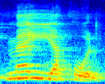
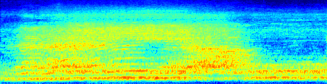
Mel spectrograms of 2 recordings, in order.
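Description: First: "من يقول" said with no nasal hum on the nun; without ghunna. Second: "من يقول" with a long humming nasal nun; with long ghunna. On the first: Teacher showing the students a wrong reading of "من يقول" without nasalisation. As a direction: clip the nun of "من" short, no nasal resonance. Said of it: "ما جبتيش الغنة". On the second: Teacher demonstrating the correct nasal ghunna on "من يقول" to students. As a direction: hold the nasal hum of "من" slowly into "يقول". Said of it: "سمع الصوت ده بتاع الغنة". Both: Shown as a demonstration.

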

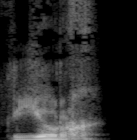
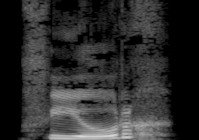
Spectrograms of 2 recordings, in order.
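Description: First: Short, stern monster syllable; sharp creature retort. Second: High, rising pitiful chirp; plaintive creature query. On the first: Parent monster correcting its little one, sharp retort. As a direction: state it abruptly as a monster. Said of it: "резко заявил тот". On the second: Little monster checking an order, plaintive questioning squeak. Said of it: "жалобно уточнил Жгутик". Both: A narrator's reading.

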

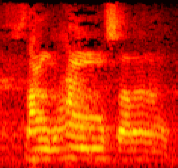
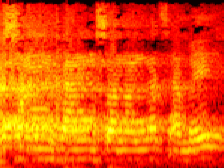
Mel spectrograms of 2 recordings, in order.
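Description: First: "Sang Khăn" as sang-ga-hang, g and h blended; slow, softening "Sang Khăn Sa Năng" with aspirated gh; correct Pali. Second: "Sang Khăn" with a plain kh or k sound; everyday reading. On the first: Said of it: "đọc theo đúng Pali". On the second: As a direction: say "Khăn" as one simple syllable. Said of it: "Mà đọc nha". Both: Shown as a demonstration.

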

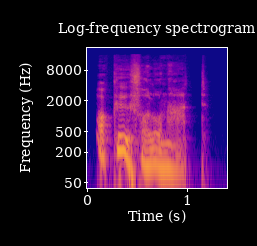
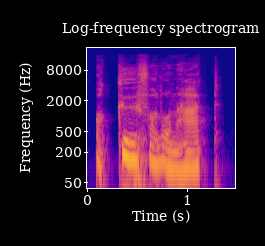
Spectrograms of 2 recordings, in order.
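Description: First: Said in the usual way. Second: Higher, louder astonished echo; shocked disbelief. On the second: A narrator's reading. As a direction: repeat it back, stunned he climbed the wall. Mother repeats in shocked disbelief. (döbbent, hitetlenkedő visszakérdezés)

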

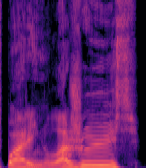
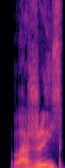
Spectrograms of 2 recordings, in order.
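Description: First: Loud, slow, desperate yell; frantic yell. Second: Yelling. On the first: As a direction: scream the warning, dragged out. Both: A narrator's reading. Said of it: "истошно заорал он".

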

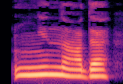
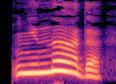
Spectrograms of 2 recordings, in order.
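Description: First: Small, choked plea; a mildly stifled protest; stifled babble. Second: High, loud wail; wailing plea. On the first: Frightened girl to the men examining her, faintly choked. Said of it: "пролепетала задушенно". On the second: Girl begs as the hunt is ordered, wailing high. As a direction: wail it out in despair. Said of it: "завыла я". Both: A narrator's reading.

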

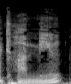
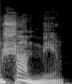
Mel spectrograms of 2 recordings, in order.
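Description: First: Said in the usual way. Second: 善明 (shànmíng) said for chǎnmíng; workers' mispronunciation. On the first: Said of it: "把阐明说成". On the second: Shown as a demonstration. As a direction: misread chǎn as shàn in 善明. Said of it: "说成善明".

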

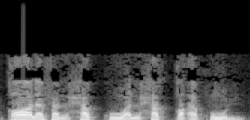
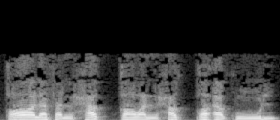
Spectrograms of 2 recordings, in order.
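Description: First: فالحق ending in u, "fal-haqqu"; first word nominative. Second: فالحق ending in a, "fal-haqqa"; first word accusative. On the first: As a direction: put damma on the end of فالحق. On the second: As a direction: put fatha on the end of فالحق. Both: Shown as a demonstration. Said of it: "بنصب الأول".

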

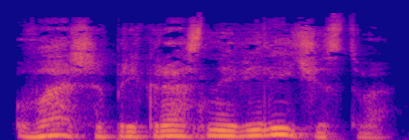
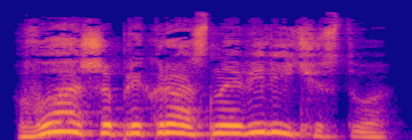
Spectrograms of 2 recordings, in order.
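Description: First: Lightly fawning, ingratiating tone; butter up the king. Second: High, loud indignant protest. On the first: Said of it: "сказал Марбл заискивающе". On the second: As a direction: protest in outrage. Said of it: "возмутился Марбл". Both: Acted.

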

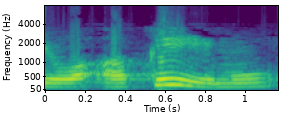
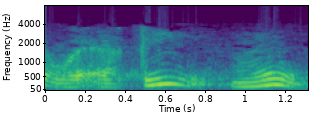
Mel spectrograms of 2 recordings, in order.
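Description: First: وأقيموا with the waw swallowed into the hamza; teacher warns against this reading; wrong hamza reading. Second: وأقيموا with a distinct wa before the hamza, slowly and softly; teacher models the correct وأقيموا; clear waw then hamza. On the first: Retold or imitated. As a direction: mimic the student dropping the waw in وأقيموا. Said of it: "اوعى تقول لي". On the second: Shown as a demonstration. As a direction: say وأقيموا giving the waw its own beat. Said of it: "الواو دائمًا و".

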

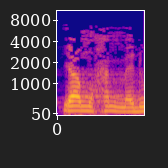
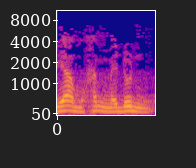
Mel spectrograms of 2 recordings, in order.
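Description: First: "يا محمد" ending in an open -u, muhammadu; damma without tanween. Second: "يا محمد" ending in an added -un, muhammadun; wrong tanween ending. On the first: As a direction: end "محمد" on u with no n. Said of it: "تضم ولكن بدون تنوين". (نطق "يا محمد" بالضم دون تنوين: محمدُ) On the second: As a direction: sound a final n on "محمد": ya muhammadun. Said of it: "ما تقول". (نطق "يا محمد" بتنوين الضم: محمدٌ) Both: Shown as a demonstration.

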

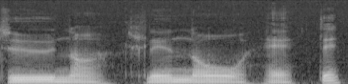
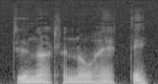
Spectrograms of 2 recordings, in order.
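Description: First: Dunothlinohete drawn out very slowly, each syllable separate; slow model word. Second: Said in the usual way. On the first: Shown as a demonstration. Teacher slowly modelling the word for learners. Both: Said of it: "it'll sound like this".

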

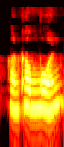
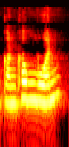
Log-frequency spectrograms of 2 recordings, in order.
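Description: First: Said in the usual way. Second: Higher and louder, nearly crying out; escalating refusal. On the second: Acted. Daughter insists to her father, voice rising higher and louder. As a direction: push the repeat up into a pleading outburst. Repeated refusal, second take.

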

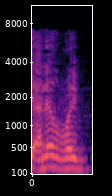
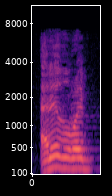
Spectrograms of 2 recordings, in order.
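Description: First: ان اضرب with ض lost, like an erib; اضرب said without the ض; wrong dropped dad. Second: ان اضرب with ض clearly sounded; اضرب, full ض then ر; correct dad before raa. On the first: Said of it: "ما اقولش". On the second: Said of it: "ناخد بالنا". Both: Shown as a demonstration.

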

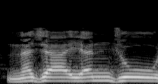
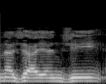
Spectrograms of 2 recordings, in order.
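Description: First: نجا ينجو drawn out slowly, ending in long oo; correct verb form. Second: نجا ينجي ending in long ee; wrong verb form. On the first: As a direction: slowly model ينجو as yan-JOO. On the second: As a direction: show the mistaken ينجي as yan-JEE. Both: Shown as a demonstration. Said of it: "لا تقول نجا ينجي".

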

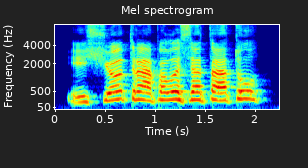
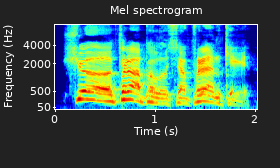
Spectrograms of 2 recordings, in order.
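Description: First: Put-on high child's voice, raised throughout; questioning boy. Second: A hint of an old father querying his son; questioning grandfather. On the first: Boy interrupting his game to ask dad, high and questioning. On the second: Grandfather asking his son about the stop, questioning. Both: A narrator's reading.

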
